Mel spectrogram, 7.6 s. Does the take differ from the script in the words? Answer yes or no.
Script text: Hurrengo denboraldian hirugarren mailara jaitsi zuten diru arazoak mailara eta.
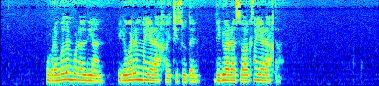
no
